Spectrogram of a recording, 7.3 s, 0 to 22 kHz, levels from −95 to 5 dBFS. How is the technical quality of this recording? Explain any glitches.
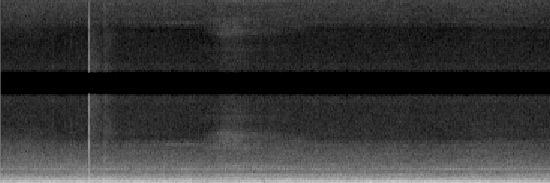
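The technical quality is poor. Throughout, the audio plays at half speed and a full octave low, with a faint mirrored image in the upper spectrum. This is stereo read as mono: left and right samples were read in sequence as one channel.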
